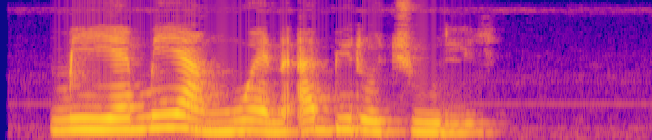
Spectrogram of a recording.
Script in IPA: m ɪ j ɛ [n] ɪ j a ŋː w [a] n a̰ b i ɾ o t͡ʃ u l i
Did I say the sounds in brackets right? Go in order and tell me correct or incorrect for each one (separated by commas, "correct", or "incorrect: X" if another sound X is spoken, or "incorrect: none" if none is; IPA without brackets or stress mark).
incorrect: m, incorrect: ɛ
